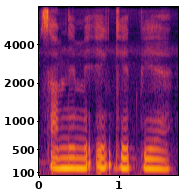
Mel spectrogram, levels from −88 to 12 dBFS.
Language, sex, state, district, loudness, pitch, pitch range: Hindi, female, Arunachal Pradesh, Papum Pare, -13 LUFS, 180 Hz, 175-185 Hz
